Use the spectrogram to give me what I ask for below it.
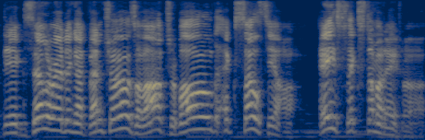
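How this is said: It is read in a loud megaphone-like voice.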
